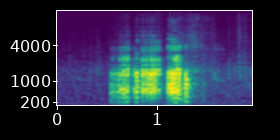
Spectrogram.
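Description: A macaw gives a harsh, raspy squawk in two quick bursts lasting under a second, loud and grating, against a quiet background.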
